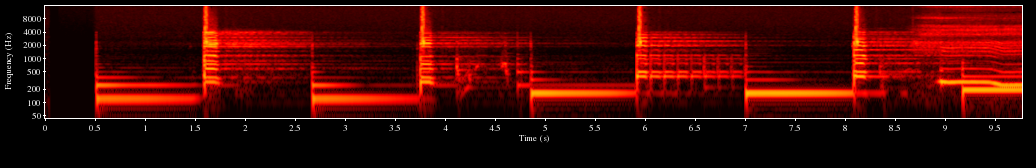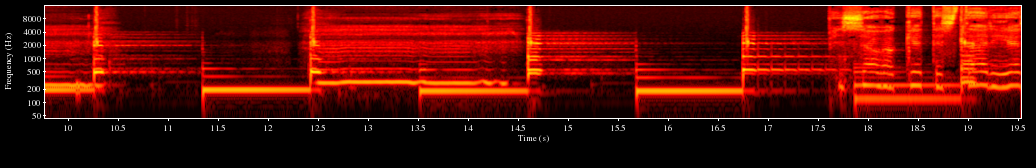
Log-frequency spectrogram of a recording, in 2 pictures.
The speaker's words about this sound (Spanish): Vamos a escuchar esta maravillosa canción. Vamos.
